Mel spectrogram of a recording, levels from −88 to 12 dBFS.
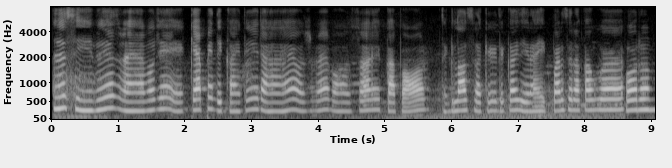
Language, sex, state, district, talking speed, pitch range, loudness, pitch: Hindi, female, Maharashtra, Solapur, 185 wpm, 240-275 Hz, -18 LUFS, 255 Hz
